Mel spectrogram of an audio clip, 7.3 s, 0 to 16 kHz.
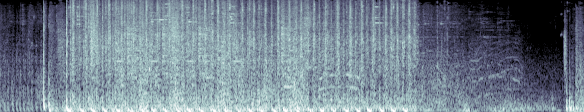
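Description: A .50 cal machine gun firing in Battlefield 5, a loud, close, rapid and sustained burst that runs for several seconds, then stops, followed by a single sharp report at the end.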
